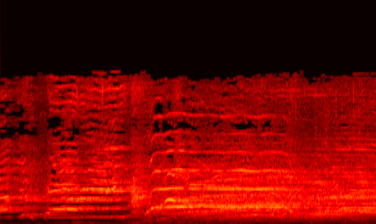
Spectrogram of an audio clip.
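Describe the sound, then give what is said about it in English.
A crowd of young women shriek and scream in high-pitched excitement as a screaming welcome when Kerry begins to speak, sustained and loud, the overlapping cries swelling after a moment into a continuous wall of cheering. “A large crowd, both black and white, enjoyed the musical warm-up, and when Kerry himself began to speak, he got the kind of screaming welcome from some young women that's typically reserved for rock stars.”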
